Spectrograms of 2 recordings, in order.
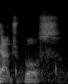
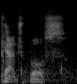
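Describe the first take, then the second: First: The word 'the' is reduced, barely spoken. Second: The same.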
